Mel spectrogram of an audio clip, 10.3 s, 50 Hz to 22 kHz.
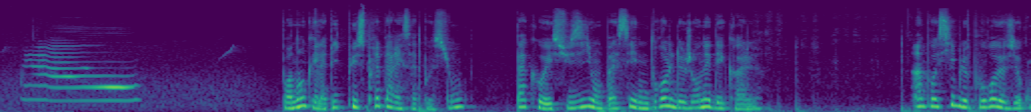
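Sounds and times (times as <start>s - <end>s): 
cat meowing from the branch of an old oak tree: 0.2s - 1.4s
speech: 2.8s - 7.7s, 9.1s - 10.3s.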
